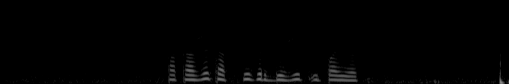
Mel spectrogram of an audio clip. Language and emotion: Russian, neutral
